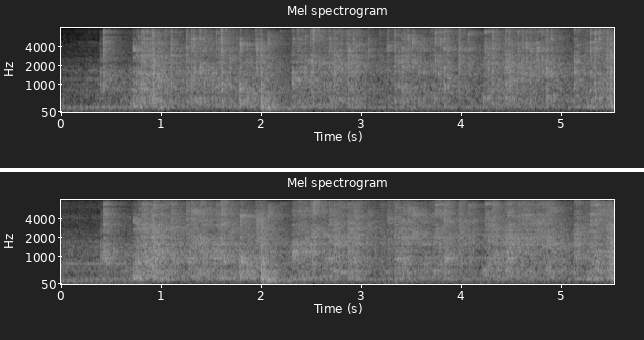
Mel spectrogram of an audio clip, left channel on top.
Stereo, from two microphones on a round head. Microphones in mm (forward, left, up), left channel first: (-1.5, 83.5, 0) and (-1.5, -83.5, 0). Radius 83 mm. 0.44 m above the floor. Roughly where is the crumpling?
Left.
